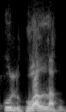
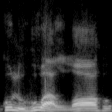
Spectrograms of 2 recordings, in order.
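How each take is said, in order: First: The 'wa' syllable is dropped after 'hu'. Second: The 'wa' syllable is clearly pronounced after 'hu'. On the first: The speaker calls it wrong. "এই ওয়াটার বাদ দিয়ে দিই" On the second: The speaker calls it right. "হুয়ার সাথে একটা ওয়া আছে"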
